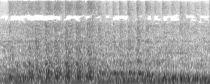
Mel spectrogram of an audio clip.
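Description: Live rock band playing loud, with distorted electric guitars and bass holding a heavy, low sustained chord.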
